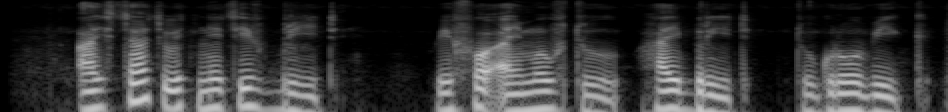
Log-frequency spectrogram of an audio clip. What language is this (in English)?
Nigerian Pidgin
